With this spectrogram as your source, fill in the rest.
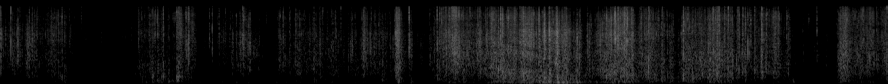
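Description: Fingertips with red nails fold a pastel-striped tissue paper sheet into a rectangle, then press it and rub it flat. The result is a steady, bright crinkling and rustling with short crackling bursts and a few brief pauses.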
